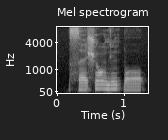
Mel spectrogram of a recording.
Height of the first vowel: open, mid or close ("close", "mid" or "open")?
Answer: mid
